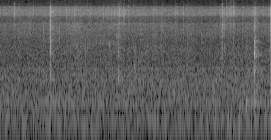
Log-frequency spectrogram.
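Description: Moong dal chilla frying in oil in a non-stick pan: a soft, steady sizzle, with a few light clicks and taps, the sharpest near the end.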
